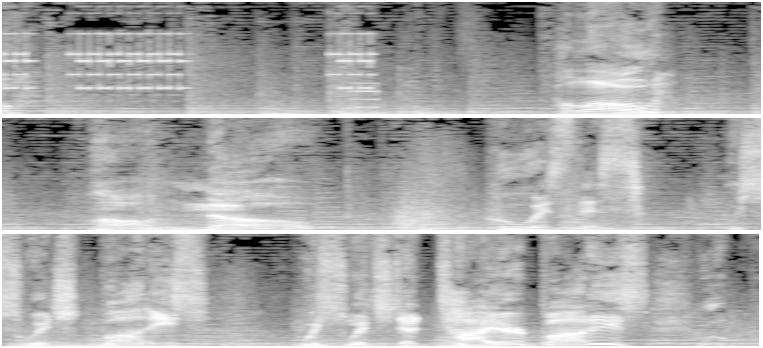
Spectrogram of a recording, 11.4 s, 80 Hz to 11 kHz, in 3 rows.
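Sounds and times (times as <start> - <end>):
cell phone ringtone chiming: 0.0 - 2.0
speech: 2.8 - 3.5, 4.2 - 11.2.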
